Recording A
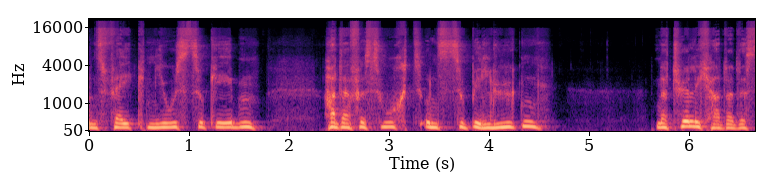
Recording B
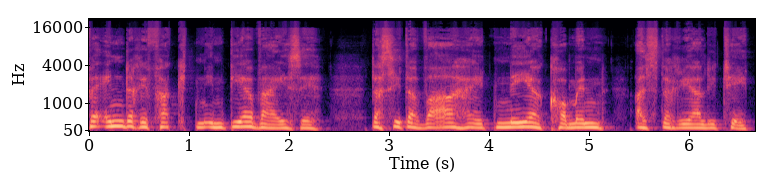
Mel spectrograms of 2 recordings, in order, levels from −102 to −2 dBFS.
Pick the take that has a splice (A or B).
A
